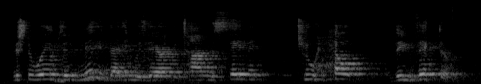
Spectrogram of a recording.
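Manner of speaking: plain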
